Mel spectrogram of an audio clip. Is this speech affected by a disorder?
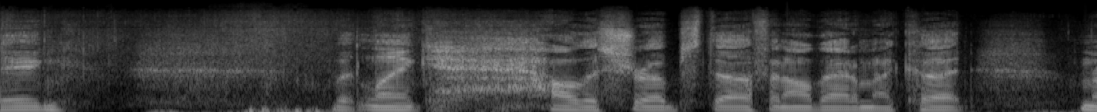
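No.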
